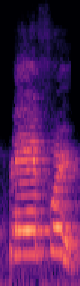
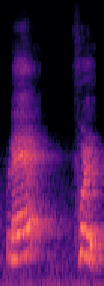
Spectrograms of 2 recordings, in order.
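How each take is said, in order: First: Said in the usual way. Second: "Playful" as two separate beats, Play, ful; syllable by syllable. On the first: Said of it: "How many syllables are there?". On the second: Shown as a demonstration. Teacher showing two syllables, Playful split in two. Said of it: "So there are two syllables".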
